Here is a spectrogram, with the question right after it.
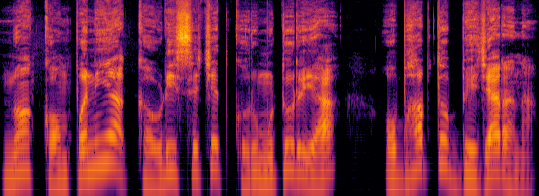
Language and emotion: Santali, disgusted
